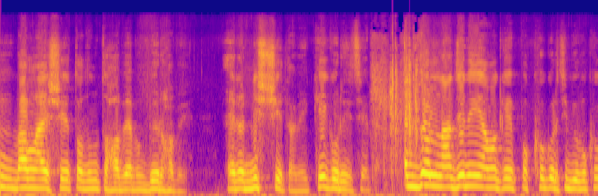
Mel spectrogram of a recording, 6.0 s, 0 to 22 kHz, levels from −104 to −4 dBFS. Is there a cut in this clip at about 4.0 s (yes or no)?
yes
